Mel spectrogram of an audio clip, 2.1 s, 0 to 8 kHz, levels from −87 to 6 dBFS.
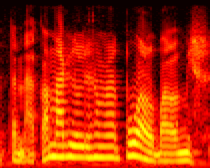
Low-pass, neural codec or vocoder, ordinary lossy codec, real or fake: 7.2 kHz; none; none; real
